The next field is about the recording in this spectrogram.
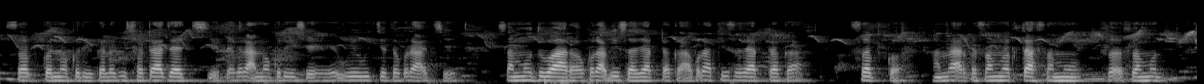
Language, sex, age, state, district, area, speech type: Maithili, female, 45-60, Bihar, Madhepura, rural, spontaneous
